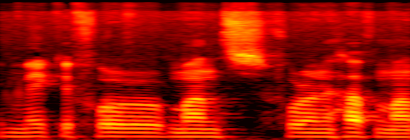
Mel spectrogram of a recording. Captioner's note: none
